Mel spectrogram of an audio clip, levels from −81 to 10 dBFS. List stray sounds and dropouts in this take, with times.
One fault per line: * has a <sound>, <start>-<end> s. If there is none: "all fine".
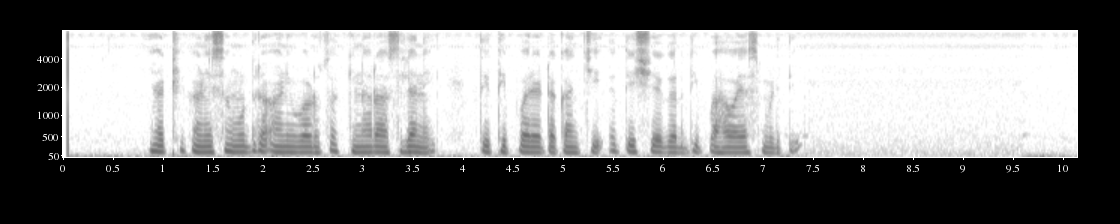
all fine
